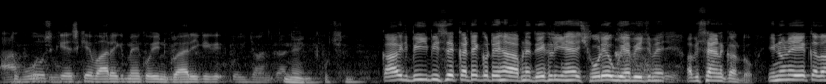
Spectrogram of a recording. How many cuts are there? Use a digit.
1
